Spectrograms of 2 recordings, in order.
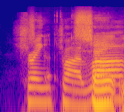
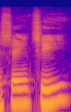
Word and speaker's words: Shang-Chi: Shang-Chi, Shang-Chi-La. – Shang-Chi.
